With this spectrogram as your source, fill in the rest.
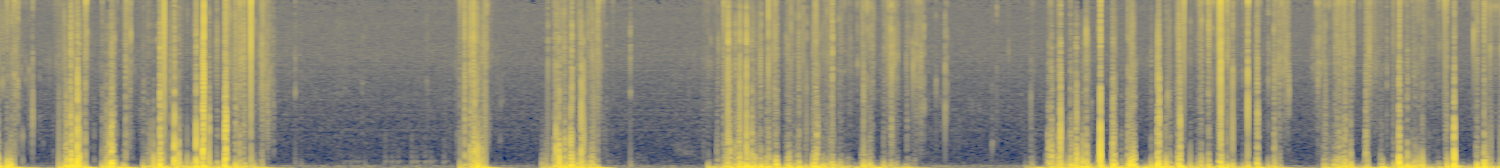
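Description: A metal-tipped dot stick with a wooden handle scratches inside the soft, hollow canal of a pinkish-white silicone binaural microphone ear. Close, muffled, rumbling scrapes and rapid ticking come in bursts, almost entirely low in pitch, separated by short stretches of silence.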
